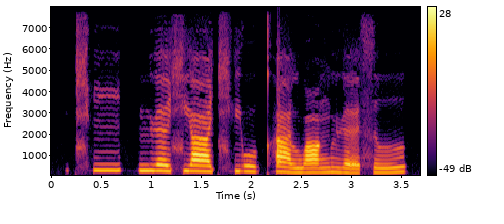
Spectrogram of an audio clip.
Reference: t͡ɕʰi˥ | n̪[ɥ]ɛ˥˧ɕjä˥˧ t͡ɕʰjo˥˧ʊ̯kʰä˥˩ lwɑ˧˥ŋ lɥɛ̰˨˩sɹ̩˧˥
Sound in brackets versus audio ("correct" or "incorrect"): correct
